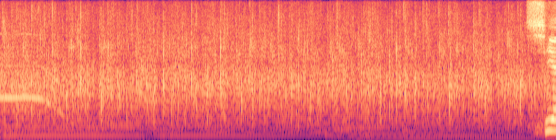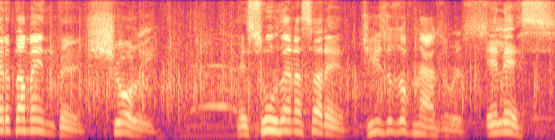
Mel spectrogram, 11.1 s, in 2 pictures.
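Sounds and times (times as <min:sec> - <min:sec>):
applause: 0:00.0 - 0:11.1
speech: 0:05.4 - 0:07.2, 0:07.9 - 0:11.1.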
